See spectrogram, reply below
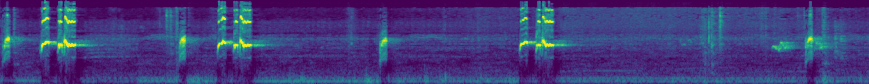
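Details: Sooty-headed bulbul calling loudly to rivals, used as a lure to prompt other bulbuls to sing: short bright chirpy phrases around three times in nine seconds, each a quick cluster of sharp notes with clicks between, over a steady low hum.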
